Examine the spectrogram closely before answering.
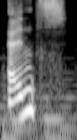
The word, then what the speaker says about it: Ent: Ents, you don't know fuck all about Ents.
